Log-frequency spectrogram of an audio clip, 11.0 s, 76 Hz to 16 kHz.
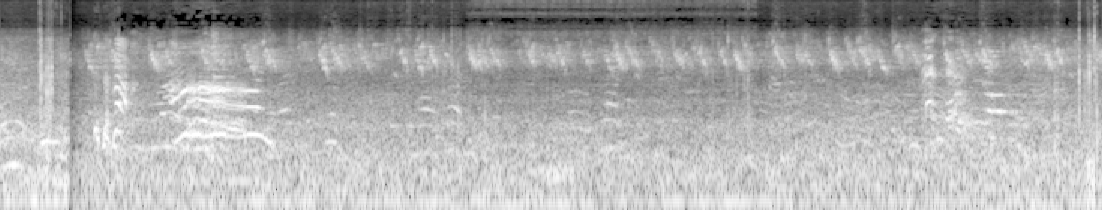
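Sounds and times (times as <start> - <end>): people chattering outdoors: 0.0 - 11.0.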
